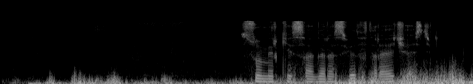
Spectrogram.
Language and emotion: Russian, neutral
